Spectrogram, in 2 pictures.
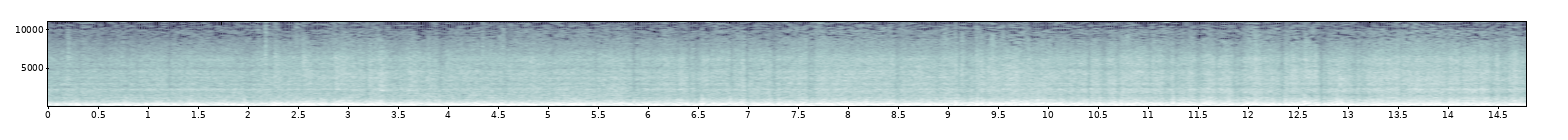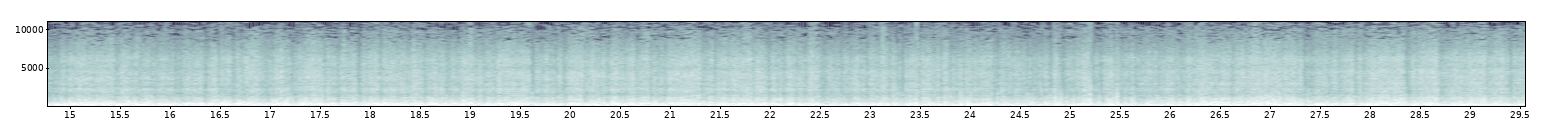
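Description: Train in motion heard from on board the moving coach: a loud, steady rattle and rush of wheels running on the rails.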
